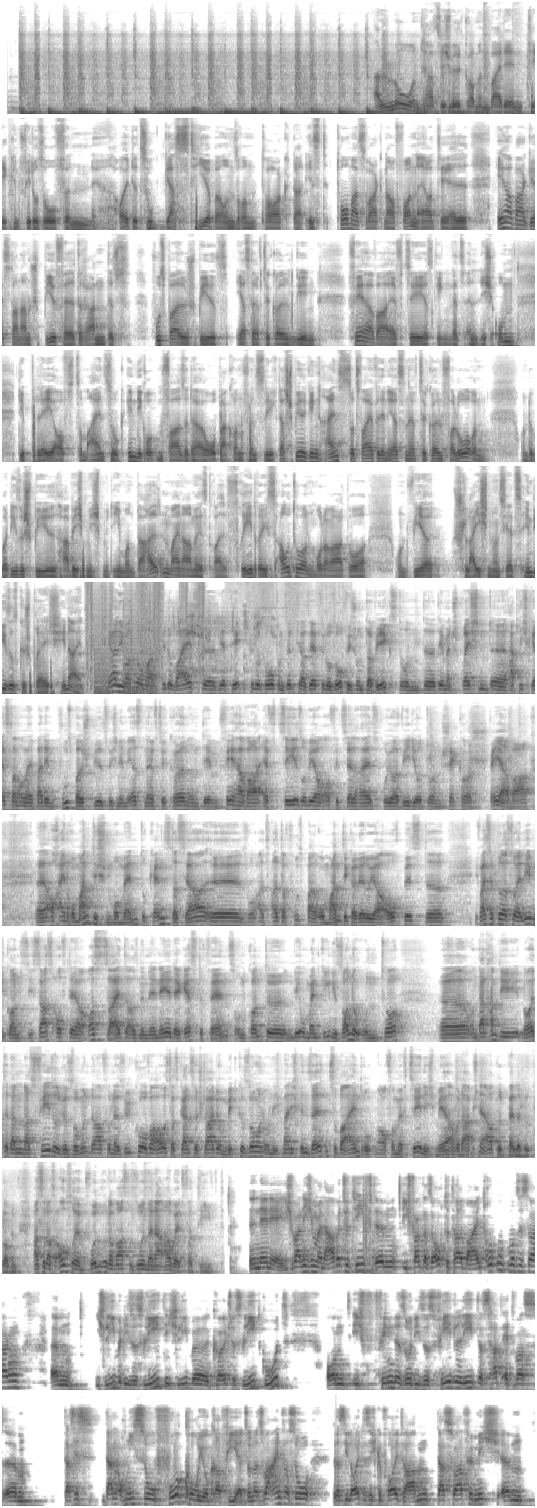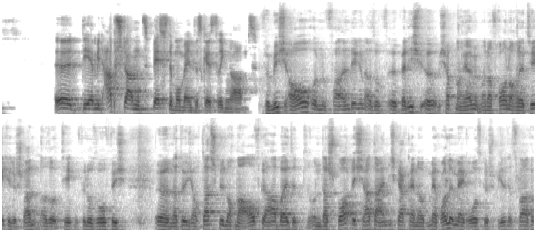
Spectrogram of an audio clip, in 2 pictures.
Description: Beide tauschen im Kurzformat erste Erkenntnisse aus.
